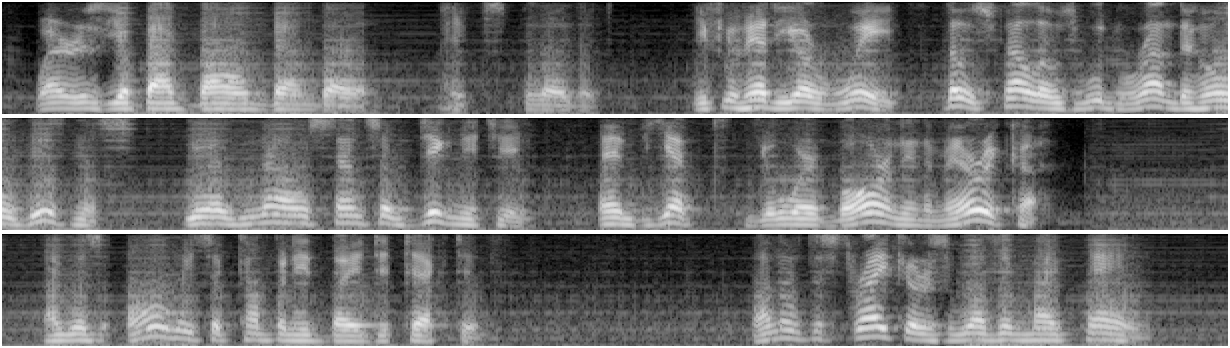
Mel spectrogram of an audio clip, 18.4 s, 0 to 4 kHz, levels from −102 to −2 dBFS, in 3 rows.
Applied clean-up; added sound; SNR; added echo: neural separator model SepFormer DNS4.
